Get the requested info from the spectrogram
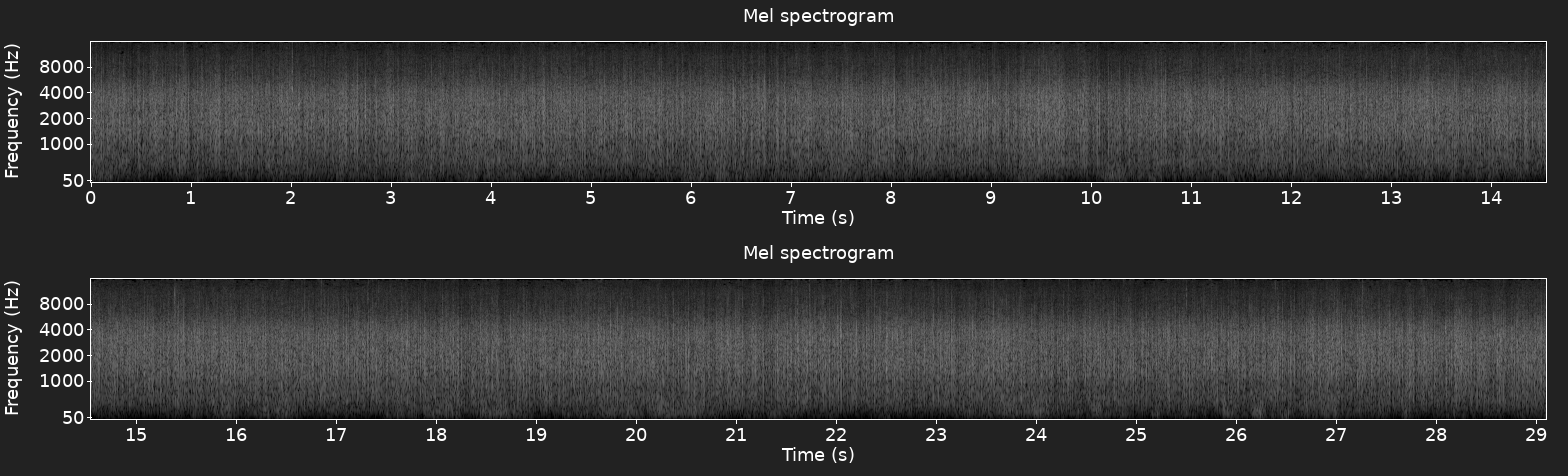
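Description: Heavy downpour: steady rain falling, an even, unbroken hiss of drops.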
